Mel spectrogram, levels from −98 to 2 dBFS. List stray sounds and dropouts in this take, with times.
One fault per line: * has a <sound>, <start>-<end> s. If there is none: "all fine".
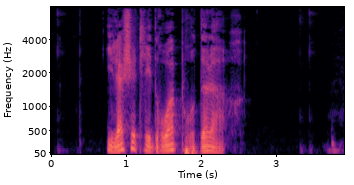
all fine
